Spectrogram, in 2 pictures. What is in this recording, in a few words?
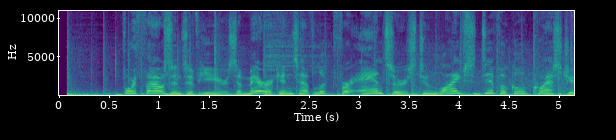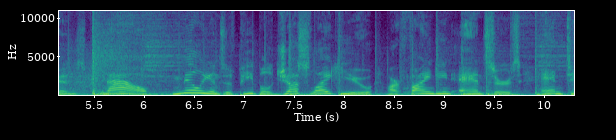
Commercial; Thor; Super CFL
